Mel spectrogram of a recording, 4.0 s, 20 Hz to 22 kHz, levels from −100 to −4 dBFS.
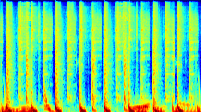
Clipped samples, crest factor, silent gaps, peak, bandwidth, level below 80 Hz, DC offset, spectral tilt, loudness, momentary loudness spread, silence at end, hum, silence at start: under 0.1%; 12 dB; none; 0 dBFS; over 20 kHz; -14 dBFS; under 0.1%; -5 dB/octave; -14 LUFS; 4 LU; 0 s; none; 0 s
